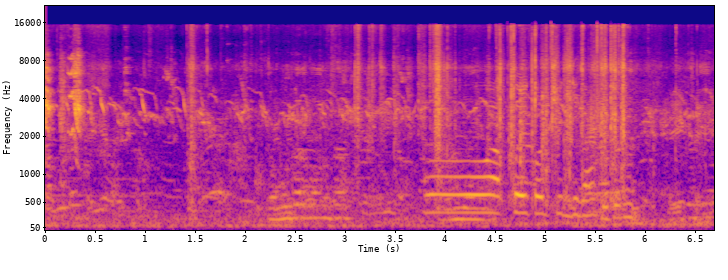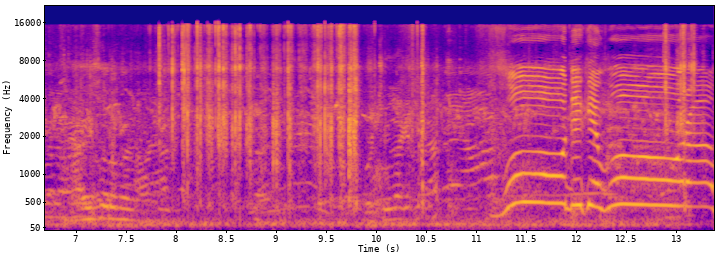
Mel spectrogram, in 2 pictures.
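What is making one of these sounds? Birds chirp and coo from cages.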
